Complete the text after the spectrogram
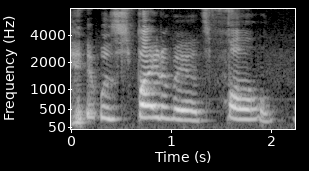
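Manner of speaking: terrified, very high and loud, near tears. Speaker recounts a favorite scene, quoting Hammerhead before his boss Silvermane: mock-terrified Hammerhead impression. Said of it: "He sounds terrified of".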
